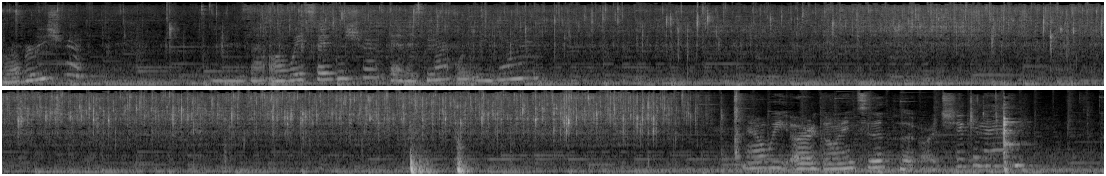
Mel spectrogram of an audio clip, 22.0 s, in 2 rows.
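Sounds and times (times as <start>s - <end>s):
shrimp sizzling in oil: 0.0s - 18.2s
dull thumps: 15.0s - 15.9s.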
